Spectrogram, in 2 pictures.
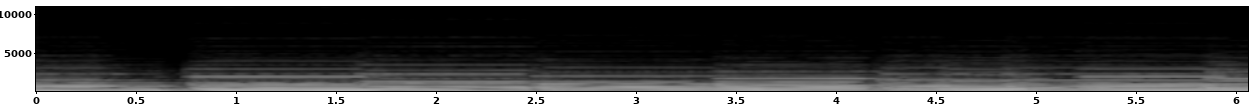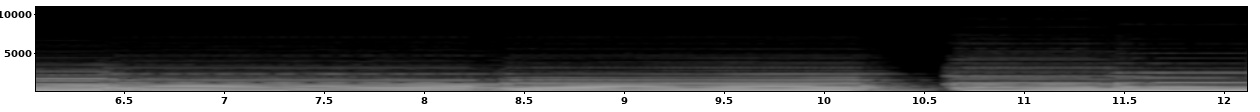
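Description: Organ playing slow, held chords that change every second or so, with a brief break about ten and a half seconds in.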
